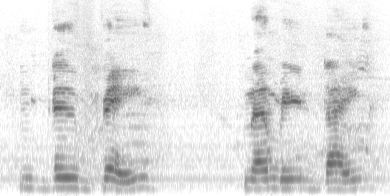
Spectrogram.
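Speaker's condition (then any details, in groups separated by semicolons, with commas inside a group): Cerebral palsy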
